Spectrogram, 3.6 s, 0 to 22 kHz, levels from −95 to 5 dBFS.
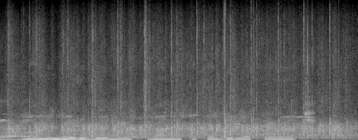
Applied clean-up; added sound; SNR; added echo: none; Applause; 2 dB; none.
